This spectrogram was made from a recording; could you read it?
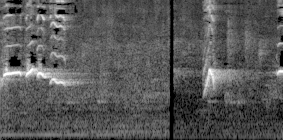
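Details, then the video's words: Lesser necklaced laughingthrush song used to lure birds for trapping: a few rich whistled phrases, then a long pause and a single rising, swooping whistle, with a low hum early on. "Khướu cổ khoang hót để bẫy"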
